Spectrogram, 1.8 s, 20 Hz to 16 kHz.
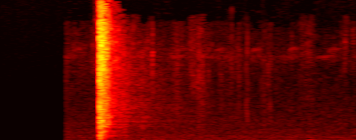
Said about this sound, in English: It's 11 a.m. on a Wednesday morning in Howard Park, and the sounds of people smashing scales fills the air. Yes, that's right, scale smashing.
